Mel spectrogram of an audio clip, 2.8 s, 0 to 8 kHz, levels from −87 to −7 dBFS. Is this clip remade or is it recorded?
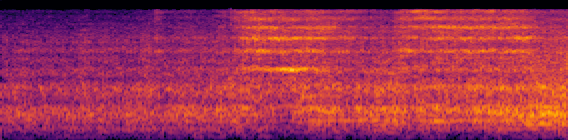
remade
